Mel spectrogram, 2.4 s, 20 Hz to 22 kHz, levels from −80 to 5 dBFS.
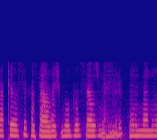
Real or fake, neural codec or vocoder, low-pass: fake; codec, 16 kHz, 0.5 kbps, FreqCodec, smaller model; 3.6 kHz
